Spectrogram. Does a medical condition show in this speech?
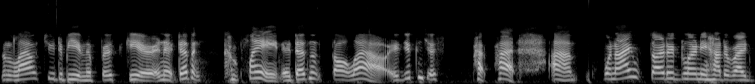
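Yes: congenital hearing loss; congenital deafness, mother had German measles in pregnancy, about 75% hearing loss; cannot hear motorcycle engine or tires, relies on other cues to shift gear.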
